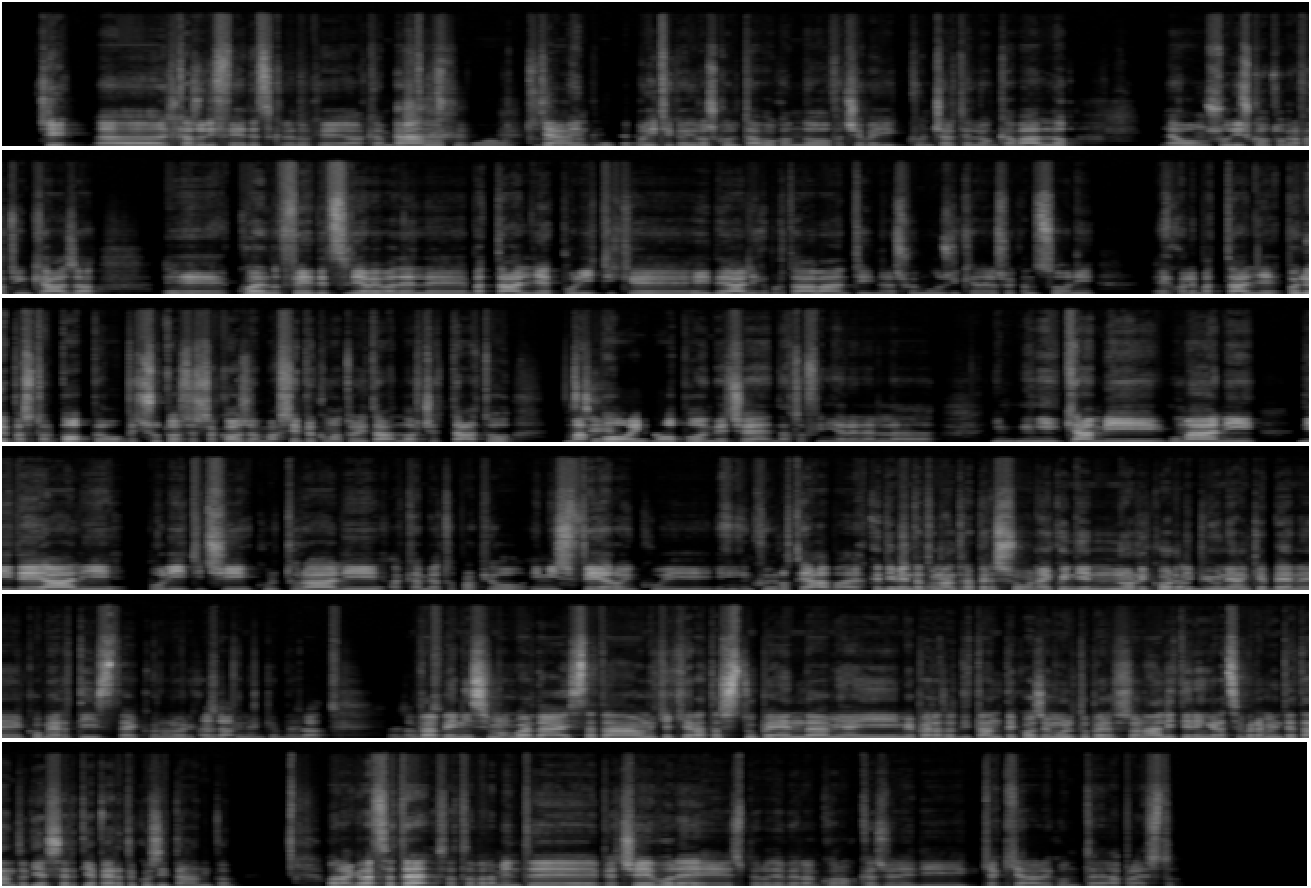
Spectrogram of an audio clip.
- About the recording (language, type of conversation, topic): Italian, podcast, Quale album definisce un periodo della tua vita?
- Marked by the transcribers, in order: other background noise; "proprio" said as "propio"; "Guarda" said as "guara"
